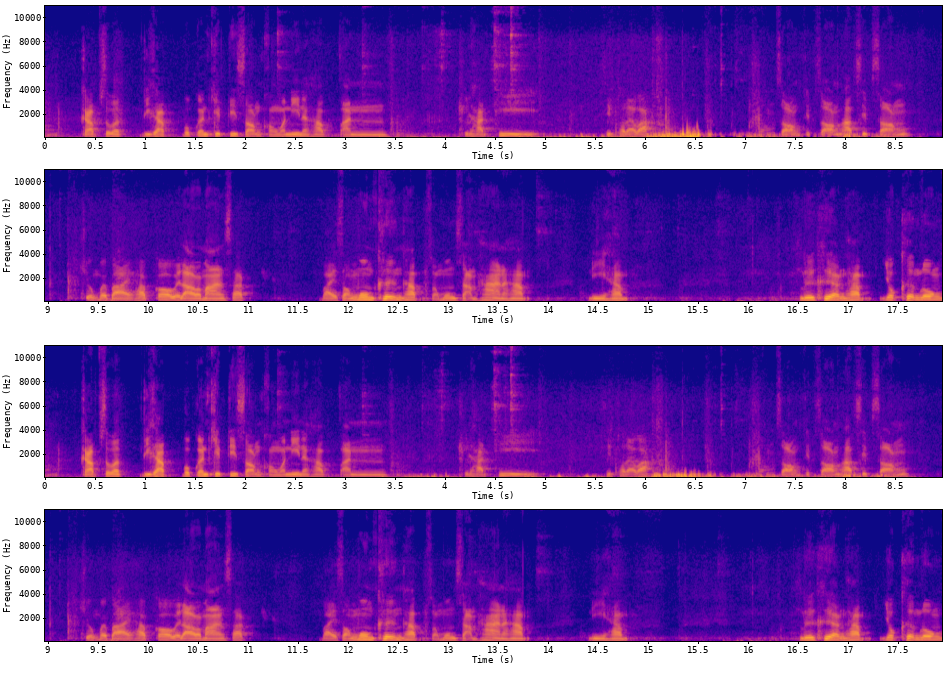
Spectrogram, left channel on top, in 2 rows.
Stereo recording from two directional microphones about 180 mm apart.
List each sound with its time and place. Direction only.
0.3 s speech: 40° right (ahead or behind)
2.9 s a man's voice: 15° right (ahead or behind)
6.1 s clip-clop: 20° left (ahead or behind)
7.3 s a man's voice: 10° right (ahead or behind)
16.5 s a man's voice: 10° right (ahead or behind)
